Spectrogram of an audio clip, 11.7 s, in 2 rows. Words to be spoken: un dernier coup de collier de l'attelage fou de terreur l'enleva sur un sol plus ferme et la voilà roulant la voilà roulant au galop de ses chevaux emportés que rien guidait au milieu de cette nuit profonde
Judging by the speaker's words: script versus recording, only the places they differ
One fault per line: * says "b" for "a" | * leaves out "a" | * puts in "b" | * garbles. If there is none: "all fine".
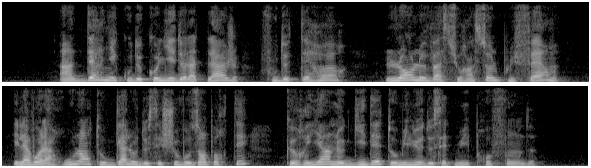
* leaves out "la voilà roulant"
* puts in "ne"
